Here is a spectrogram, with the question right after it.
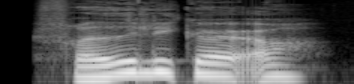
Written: fredeliggøre

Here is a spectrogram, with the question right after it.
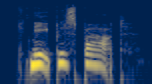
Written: knebelsbart

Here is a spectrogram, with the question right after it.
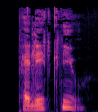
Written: paletkniv

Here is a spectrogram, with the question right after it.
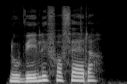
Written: novelleforfatter

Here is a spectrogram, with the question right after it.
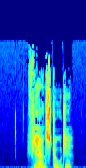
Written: fjernstudium

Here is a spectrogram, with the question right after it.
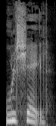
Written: uldsjal

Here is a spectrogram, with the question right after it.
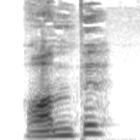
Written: ROMBERNES

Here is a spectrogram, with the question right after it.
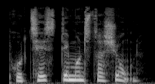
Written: protestdemonstration

